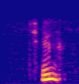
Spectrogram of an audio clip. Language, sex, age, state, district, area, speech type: Dogri, male, 30-45, Jammu and Kashmir, Samba, rural, conversation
